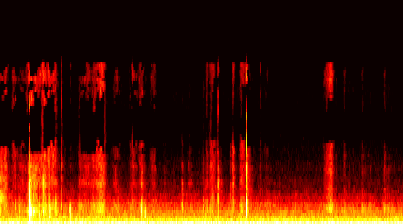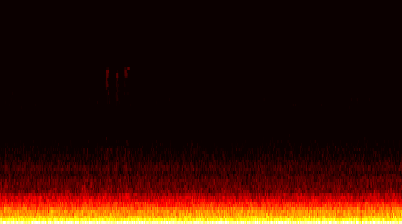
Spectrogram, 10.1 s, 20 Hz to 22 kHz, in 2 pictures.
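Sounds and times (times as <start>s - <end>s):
paper pages rustling: 0.0s - 3.3s
low background hum: 0.0s - 10.0s.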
